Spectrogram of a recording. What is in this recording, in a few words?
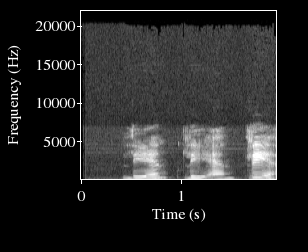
"Lian", Chinese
